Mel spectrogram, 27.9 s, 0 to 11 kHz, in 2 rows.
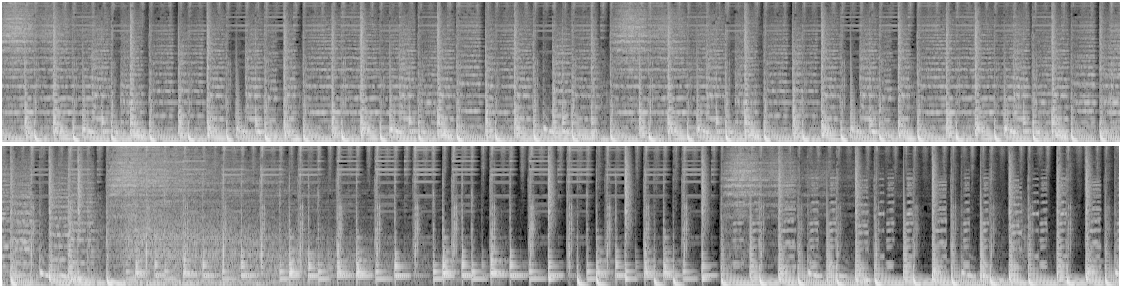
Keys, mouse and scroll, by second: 0.7 click, 1.7 right click, 2.2 shift+right click, 3.8 click, 5.0 click, 6.5 middle click, 7.6 right click, 8.5 shift+right click, 9.2 click, 10.5 middle click, 12.1 right click, 12.5 shift+right click, 13.3 click, 15.1 middle click, 15.4 scroll down 2, 15.8 middle click, 16.4 scroll down 2, 16.8 middle click, 17.8 middle click, 18.2-18.7 scroll up 4, 18.7 middle click, 19.7 middle click, 20.4 middle click, 21.3 right click, 21.9 right click, 22.9 click, 24.6 scroll down 1, 24.8 middle click, 25.5 right click, 26.2 click, 26.9 middle click, 27.8 middle click.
